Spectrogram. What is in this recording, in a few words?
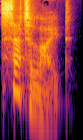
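"satellite", British English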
